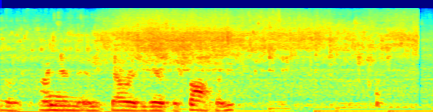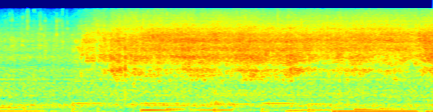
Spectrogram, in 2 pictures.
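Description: A spatula scrapes and stirs in a metal pan.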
